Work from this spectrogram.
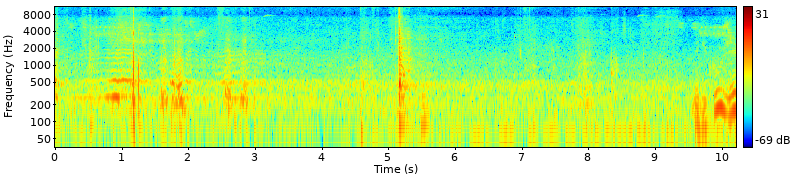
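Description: Honeybees buzz steadily around beehives, a dense close swarm drone lasting throughout with a few sharper nearby passes, while someone speaks briefly over it.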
